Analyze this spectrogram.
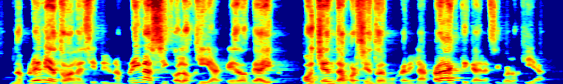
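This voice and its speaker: With music in the background, a woman in a Rioplatense accent speaks with very wide pitch swings. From Argentina. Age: 60s. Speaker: philosopher. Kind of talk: interview.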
